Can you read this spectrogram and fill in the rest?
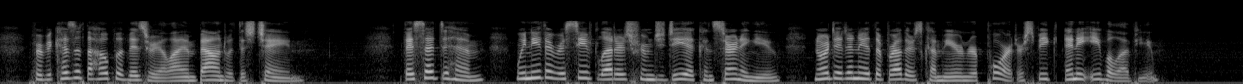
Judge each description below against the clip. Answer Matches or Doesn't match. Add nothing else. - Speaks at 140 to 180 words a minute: Doesn't match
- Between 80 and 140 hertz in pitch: Doesn't match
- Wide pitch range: Matches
